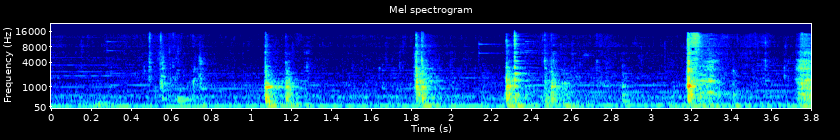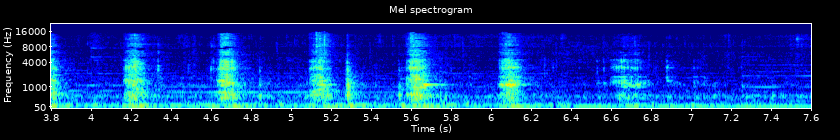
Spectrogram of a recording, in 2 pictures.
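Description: Can opener cutting around the lid of a metal can, a grinding rasp broken by sharp clicks about twice a second.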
